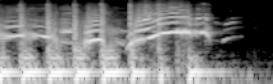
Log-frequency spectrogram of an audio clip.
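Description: A woman's loud, high-pitched excited scream, distorted by its loudness, with the pitch sliding up and down, breaking off shortly before the end: a squeal of delight.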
